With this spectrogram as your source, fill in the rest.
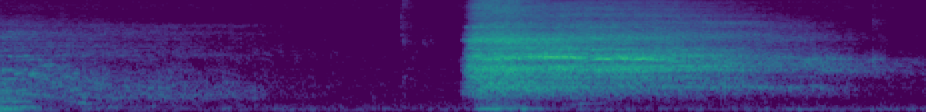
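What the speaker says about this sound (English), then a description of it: "you're gonna inhale through your nose, and then exhale out your mouth, letting your tongue go out" Breathing exercise with an inhale through the nose and a loud exhale out the mouth: a faint drawn-in breath, then a sudden, strong, breathy whoosh that slowly fades, close and alone.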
